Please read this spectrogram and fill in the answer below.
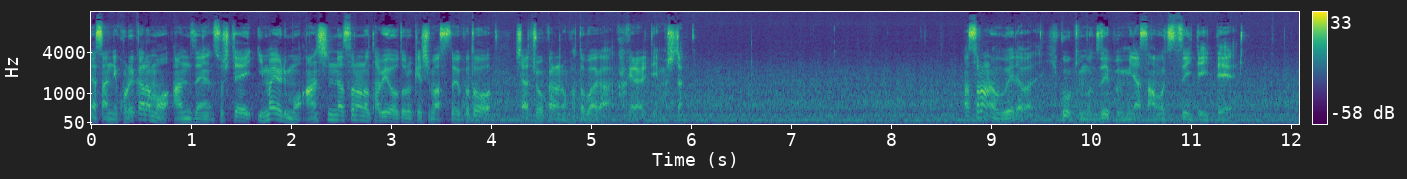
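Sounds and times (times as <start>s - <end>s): airflow and engine rush: 0.0s - 12.0s
steady low hum: 0.0s - 12.0s.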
